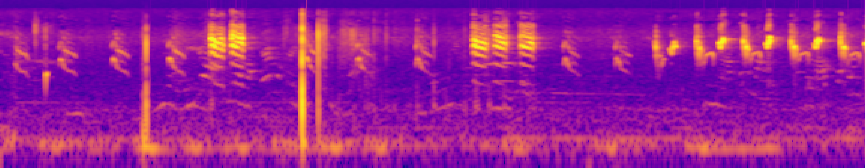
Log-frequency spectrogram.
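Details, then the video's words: Lampung-origin bakalan long-tailed shrike singing hard: spaced bursts of sharp upswept chirps, rattling harsh phrases and a loud click near three seconds, with quieter gaps and faint low background hum. "BURUNG CENDET BAKALAN ASLI LAMPUNG"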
